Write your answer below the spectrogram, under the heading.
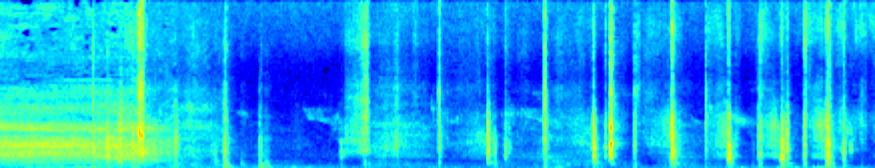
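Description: Heat gun blowing steadily, shut off about a second in. After it, a scattered series of sharp clicks and taps as a hard tinting tool is worked over the shrunk window film on the glass.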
